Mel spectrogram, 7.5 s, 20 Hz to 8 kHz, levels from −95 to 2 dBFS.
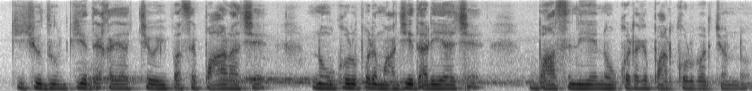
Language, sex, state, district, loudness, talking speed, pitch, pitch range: Bengali, male, West Bengal, Purulia, -18 LUFS, 160 wpm, 125 Hz, 120-135 Hz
